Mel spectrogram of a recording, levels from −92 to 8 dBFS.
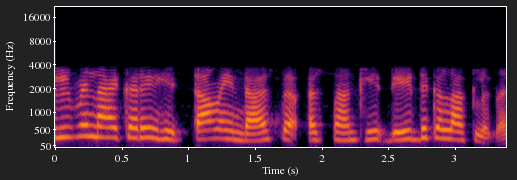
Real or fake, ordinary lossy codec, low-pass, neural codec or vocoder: fake; Opus, 32 kbps; 3.6 kHz; codec, 16 kHz, 2 kbps, FunCodec, trained on LibriTTS, 25 frames a second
